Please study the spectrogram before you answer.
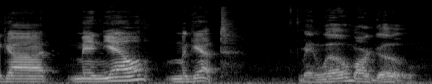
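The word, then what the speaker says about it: Margot: man yell Miguel Manuel bar go is that how you just put on that we go the T is silent for the Philadelphia Phillies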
